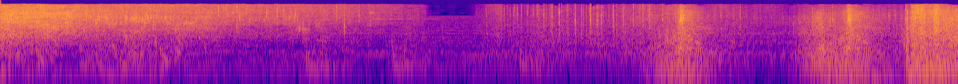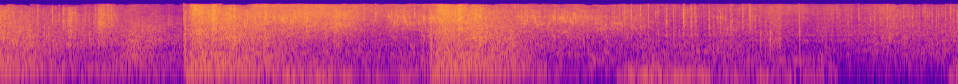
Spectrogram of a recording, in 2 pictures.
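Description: Gunfire blasting an enemy in the Resident Evil video game, a series of heavy booming shots and thuds at irregular intervals, loud and close, with no talking over them.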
